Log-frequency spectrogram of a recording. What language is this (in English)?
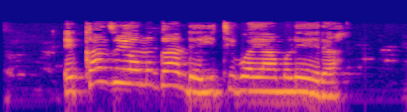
Ganda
